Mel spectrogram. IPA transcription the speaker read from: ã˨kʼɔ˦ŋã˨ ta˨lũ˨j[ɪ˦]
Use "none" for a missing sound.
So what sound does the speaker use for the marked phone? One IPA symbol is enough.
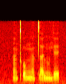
ɛ˦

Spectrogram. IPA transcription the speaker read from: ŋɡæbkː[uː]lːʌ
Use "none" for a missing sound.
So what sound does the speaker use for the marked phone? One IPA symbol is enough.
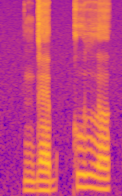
u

